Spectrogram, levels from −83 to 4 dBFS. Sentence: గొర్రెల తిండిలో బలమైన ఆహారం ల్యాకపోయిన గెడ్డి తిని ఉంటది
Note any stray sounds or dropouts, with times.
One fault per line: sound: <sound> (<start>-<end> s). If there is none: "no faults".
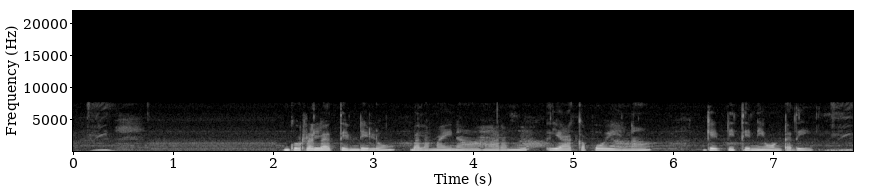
no faults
